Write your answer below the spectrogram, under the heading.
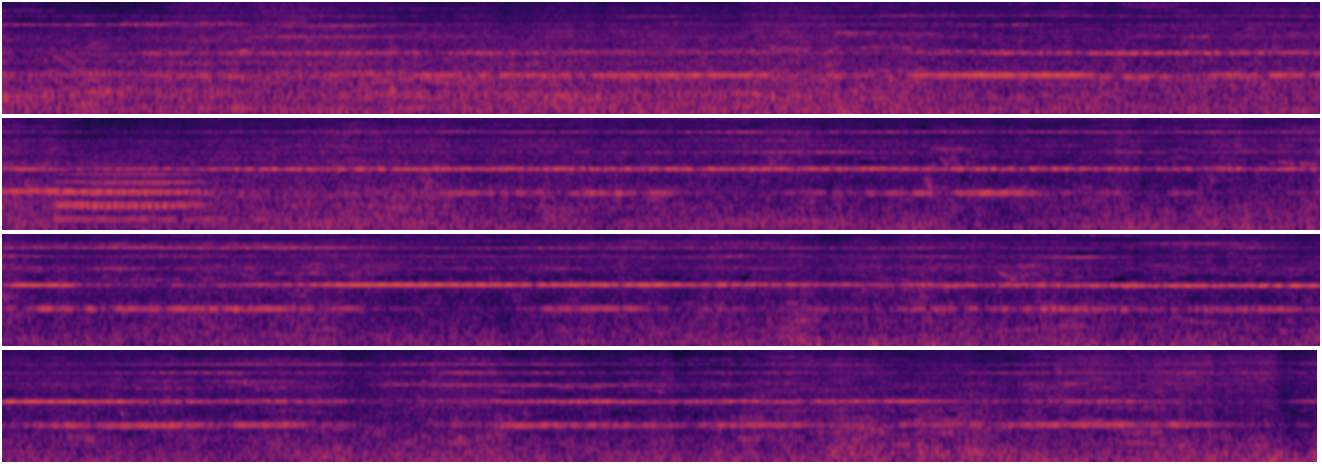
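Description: Narrow-gauge tourist train's steel wheels squealing steadily on the rails as the cars round a curve, over the rumble of the running train. About five seconds in, a short horn toot sounds.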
